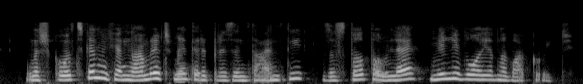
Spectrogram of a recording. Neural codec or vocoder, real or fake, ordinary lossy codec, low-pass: codec, 16 kHz, 2 kbps, FreqCodec, smaller model; fake; MP3, 48 kbps; 7.2 kHz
